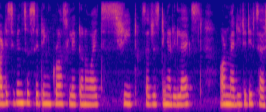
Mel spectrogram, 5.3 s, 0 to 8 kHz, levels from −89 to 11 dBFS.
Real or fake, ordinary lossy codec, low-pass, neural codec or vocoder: real; AAC, 48 kbps; 7.2 kHz; none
